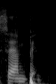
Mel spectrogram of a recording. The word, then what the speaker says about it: champagne: शैंपेन की spelling ये होती है, ठीक है, CHAMPAGNE, दैट इज शैंपेन।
